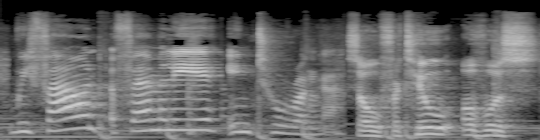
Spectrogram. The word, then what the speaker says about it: Tauranga: to Tauranga, and we organized to another Facebook Tauranga. To pronounce it correctly. Tauranga. Everybody tells us. 10 months later and I still can't pronounce it. Tauranga.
